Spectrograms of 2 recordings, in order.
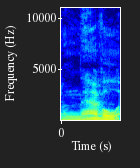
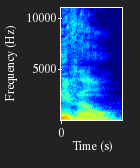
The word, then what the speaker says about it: Nivelles: But he eventually settled down in Nivelles, or Navel as we say, which is in Wallonia here in Belgium. In Nivelles, he worked as a scholar and a teacher under the reign of Saint Gertrude.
